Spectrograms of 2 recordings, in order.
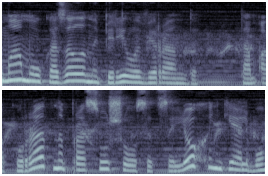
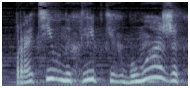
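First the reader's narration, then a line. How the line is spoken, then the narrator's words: Exclamation. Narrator (Russian): воскликнул Хемуль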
